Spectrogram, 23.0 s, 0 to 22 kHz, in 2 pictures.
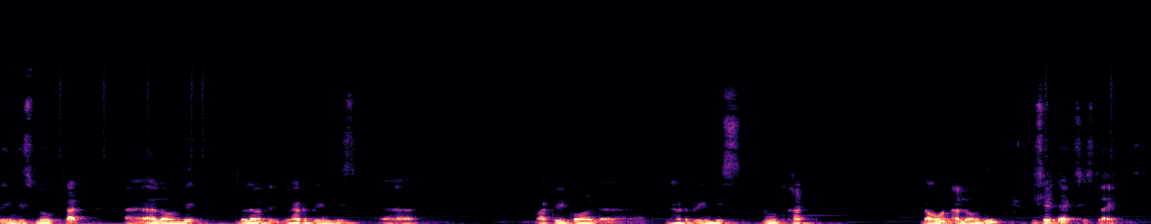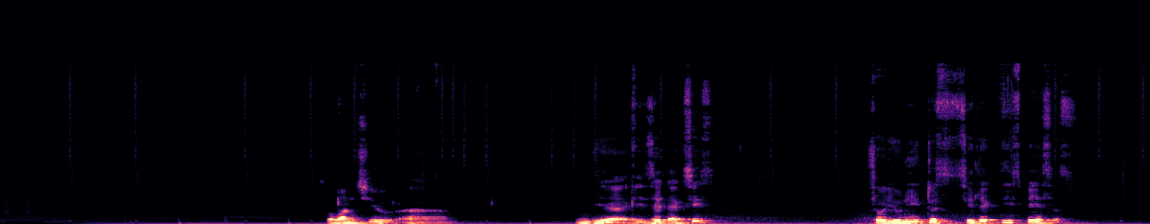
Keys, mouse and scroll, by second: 15.6 middle click, 16.4 click, 17.1-20.2 middle drag.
